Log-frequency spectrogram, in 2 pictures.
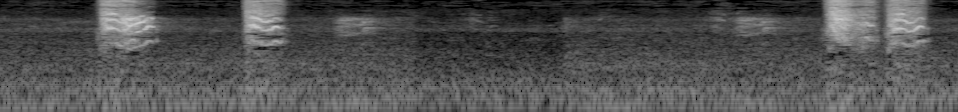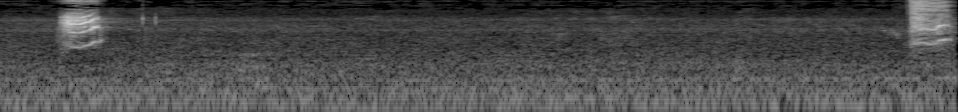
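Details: Female double-collared seedeater calling to stir males into song, bursts of high, thin chips in pairs and triplets separated by long quiet stretches, with steady faint hiss underneath.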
